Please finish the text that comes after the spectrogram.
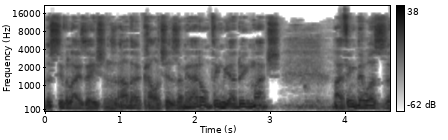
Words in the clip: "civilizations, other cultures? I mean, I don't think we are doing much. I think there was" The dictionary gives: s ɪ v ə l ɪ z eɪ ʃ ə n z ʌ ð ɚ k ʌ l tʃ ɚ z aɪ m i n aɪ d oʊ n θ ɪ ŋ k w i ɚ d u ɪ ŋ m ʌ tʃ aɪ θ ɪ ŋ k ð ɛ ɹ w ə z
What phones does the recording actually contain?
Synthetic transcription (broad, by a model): s ɪ v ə l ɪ z eɪ ʃ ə n z ʌ ð ɚ k ʌ l tʃ ɚ z aɪ m i n aɪ d oʊ n θ ɪ ŋ k w i ɚ d u ɪ ŋ m ʌ tʃ aɪ θ ɪ ŋ k ð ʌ ɹ w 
